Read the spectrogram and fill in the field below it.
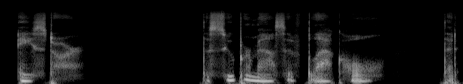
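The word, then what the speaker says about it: Sagittarius A*: This is Sagittarius A, pronounced A star, the supermassive black hole that anchors our entire galaxy.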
